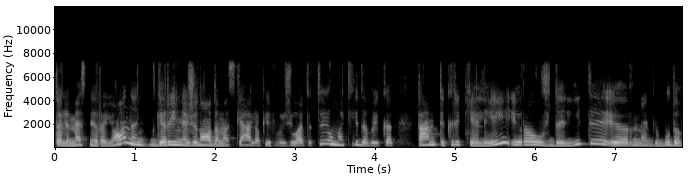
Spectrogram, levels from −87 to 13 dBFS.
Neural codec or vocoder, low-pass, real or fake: none; 7.2 kHz; real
